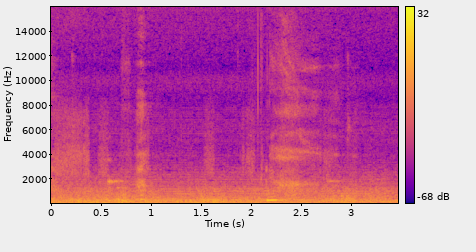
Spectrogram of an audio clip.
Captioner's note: mother Sighs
